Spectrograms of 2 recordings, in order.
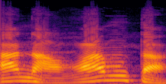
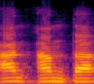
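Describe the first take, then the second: First: "আনআমতা" slow, with a hard squeezed ayn; mid-throat ayn. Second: "আনআমতা" with a plain a, no throat; missing ayn mistake. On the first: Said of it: "এই আইন উচ্চারিত হয়". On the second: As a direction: say "আনআমতা" unstretched, as the error. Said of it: "যদি আপনারা বলেন". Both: Shown as a demonstration.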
